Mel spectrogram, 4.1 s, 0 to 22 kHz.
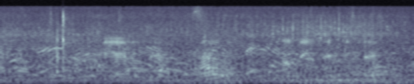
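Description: Several people talking at once, with a steady low rumble underneath from the distant B-52 Stratofortress's jet engines as it flies away.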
